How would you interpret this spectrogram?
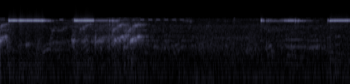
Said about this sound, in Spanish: Ok, ya le puse, pero ajá, sigue sonando una. Sigue sonando su alarma, ¿verdad?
